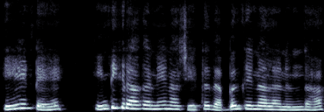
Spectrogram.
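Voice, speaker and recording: A woman's voice: on the high side, normal speed, warm tone, lightly acted. A woman voicing a hot-tempered young husband in an audio story, speaking harshly and threateningly. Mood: angry.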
